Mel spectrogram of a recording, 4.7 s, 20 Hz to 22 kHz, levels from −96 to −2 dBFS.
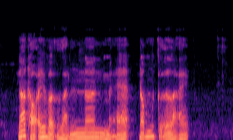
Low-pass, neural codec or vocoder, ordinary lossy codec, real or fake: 7.2 kHz; none; Opus, 24 kbps; real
